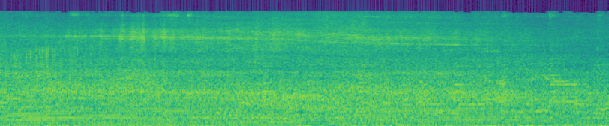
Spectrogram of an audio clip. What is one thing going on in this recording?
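A propeller plane drones overhead.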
